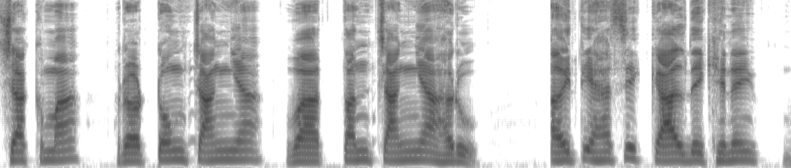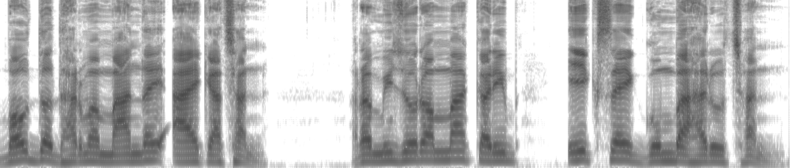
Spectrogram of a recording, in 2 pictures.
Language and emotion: Nepali, neutral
